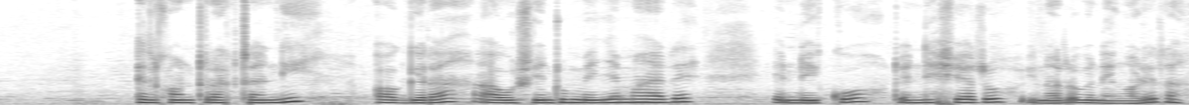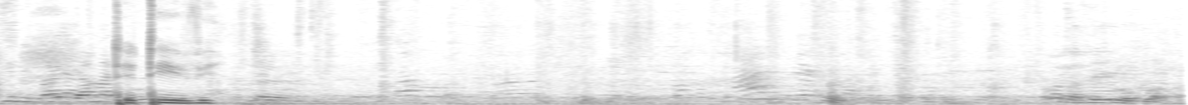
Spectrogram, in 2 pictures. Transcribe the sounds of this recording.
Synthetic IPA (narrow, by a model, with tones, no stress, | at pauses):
ɛlkɔntɾaktaniɔ˨ɡɪ˨ɾaːo˨ʃe˨ndu˦me˨ɲe˦ma˦ɾɛː˦˨no˨iko˦tɛ˨ne˦ʃɛ˦ɾo˦ḭ˨nɔ˨ɾoɡine˨ŋɔ˨ɾeɾa˨ | tʰetivi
